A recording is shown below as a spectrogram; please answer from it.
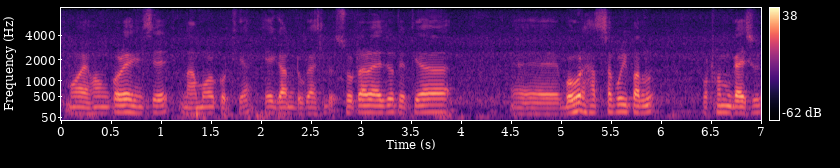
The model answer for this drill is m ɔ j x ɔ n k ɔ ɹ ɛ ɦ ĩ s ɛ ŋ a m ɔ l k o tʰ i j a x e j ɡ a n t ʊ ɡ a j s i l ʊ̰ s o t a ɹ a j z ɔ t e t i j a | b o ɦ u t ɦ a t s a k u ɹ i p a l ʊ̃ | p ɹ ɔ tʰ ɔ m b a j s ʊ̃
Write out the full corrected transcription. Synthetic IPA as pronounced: m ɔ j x ɔ ŋ k ɔ ɹ ɛ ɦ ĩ s ɛ n a m ɔ ɹ k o tʰ i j a x e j ɡ a n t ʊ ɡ a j s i l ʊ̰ s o t a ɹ a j z ɔ t e t i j a | b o ɦ u t ɦ a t s a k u ɹ i p a l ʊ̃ | p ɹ ɔ tʰ ɔ m ɡ a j s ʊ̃

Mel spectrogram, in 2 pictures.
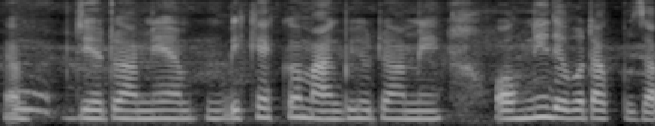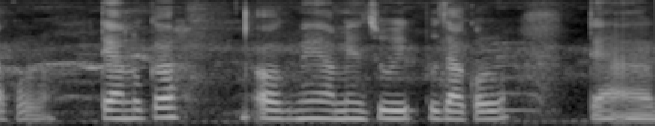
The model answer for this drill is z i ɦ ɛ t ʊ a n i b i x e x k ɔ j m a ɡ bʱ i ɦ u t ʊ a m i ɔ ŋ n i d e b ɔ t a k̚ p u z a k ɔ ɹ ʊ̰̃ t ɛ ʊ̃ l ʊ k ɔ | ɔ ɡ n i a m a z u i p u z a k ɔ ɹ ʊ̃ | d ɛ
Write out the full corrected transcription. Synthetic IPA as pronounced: z i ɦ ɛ t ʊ a m i b i x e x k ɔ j m a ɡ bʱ i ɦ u t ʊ a m i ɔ ɡ n i d e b ɔ t a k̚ p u z a k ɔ ɹ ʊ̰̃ t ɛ ʊ̃ l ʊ k ɔ | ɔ ɡ n i a m i z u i p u z a k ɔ ɹ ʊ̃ | t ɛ

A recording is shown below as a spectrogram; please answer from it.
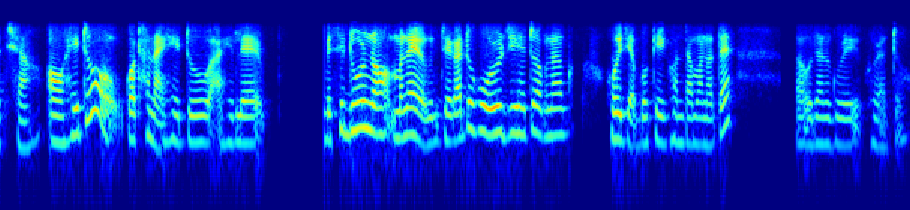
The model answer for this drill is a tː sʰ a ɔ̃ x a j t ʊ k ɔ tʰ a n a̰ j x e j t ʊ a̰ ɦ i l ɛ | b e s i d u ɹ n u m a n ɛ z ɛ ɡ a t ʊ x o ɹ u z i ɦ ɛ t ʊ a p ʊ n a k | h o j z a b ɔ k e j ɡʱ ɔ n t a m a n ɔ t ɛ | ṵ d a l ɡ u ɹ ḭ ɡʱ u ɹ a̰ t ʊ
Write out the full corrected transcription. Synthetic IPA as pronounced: a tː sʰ a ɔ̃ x e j t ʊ k ɔ tʰ a n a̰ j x e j t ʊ a̰ ɦ i l ɛ | b e s i d u ɹ n ɔ m a n ɛ z ɛ ɡ a t ʊ x o ɹ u z i ɦ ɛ t ʊ a p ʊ n a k | h o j z a b ɔ k e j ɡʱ ɔ n t a m a n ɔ t ɛ | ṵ d a l ɡ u ɹ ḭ ɡʱ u ɹ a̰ t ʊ

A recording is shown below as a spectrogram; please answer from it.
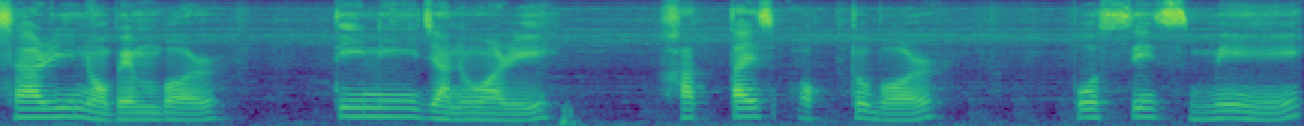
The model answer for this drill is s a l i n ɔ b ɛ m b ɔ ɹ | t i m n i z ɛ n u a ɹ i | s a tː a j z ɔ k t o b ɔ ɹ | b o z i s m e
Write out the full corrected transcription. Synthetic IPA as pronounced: s a ɹ i n ɔ b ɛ m b ɔ ɹ | t i n i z a n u a ɹ i | x a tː a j s ɔ k t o b ɔ ɹ | p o s i s m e

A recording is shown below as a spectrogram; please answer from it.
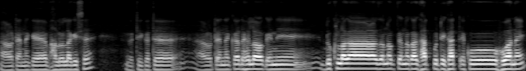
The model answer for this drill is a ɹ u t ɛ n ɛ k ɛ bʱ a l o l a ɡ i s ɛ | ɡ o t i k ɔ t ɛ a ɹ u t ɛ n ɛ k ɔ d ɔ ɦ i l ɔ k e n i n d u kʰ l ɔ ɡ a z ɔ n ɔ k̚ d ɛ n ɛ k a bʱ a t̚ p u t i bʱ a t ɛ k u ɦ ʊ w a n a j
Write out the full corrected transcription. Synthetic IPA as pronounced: a ɹ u t ɛ n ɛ k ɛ bʱ a l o l a ɡ i s ɛ | ɡ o t i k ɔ t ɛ a ɹ u t ɛ n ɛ k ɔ d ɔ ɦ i l ɔ k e n i d u kʰ l ɔ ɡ a z ɔ n ɔ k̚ t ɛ n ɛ k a ɡʱ a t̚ p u t i ɡʱ a t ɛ k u ɦ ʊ w a n a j

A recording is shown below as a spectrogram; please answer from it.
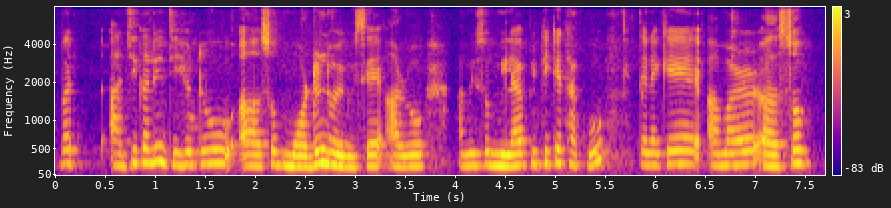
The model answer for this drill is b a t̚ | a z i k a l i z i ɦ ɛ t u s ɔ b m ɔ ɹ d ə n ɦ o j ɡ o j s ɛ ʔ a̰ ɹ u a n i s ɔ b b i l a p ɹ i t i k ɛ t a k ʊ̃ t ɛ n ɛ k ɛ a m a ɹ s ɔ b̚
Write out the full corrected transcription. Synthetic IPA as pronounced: b a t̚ | a z i k a l i z i ɦ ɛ t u s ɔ b m ɔ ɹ d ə n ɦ o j ɡ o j s ɛ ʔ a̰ ɹ u a m i s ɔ b m i l a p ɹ i t i k ɛ tʰ a k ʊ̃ t ɛ n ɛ k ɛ a m a ɹ s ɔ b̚

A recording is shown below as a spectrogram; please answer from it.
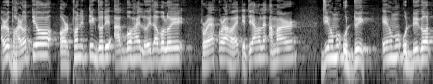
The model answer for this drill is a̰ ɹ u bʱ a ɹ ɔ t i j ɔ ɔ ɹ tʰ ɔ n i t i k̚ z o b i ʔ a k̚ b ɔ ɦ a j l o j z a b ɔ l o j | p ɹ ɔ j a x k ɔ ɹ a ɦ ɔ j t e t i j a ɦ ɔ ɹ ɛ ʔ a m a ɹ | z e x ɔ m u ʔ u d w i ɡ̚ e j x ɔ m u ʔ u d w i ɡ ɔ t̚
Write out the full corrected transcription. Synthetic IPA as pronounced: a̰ ɹ u bʱ a ɹ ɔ t i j ɔ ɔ ɹ tʰ ɔ n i t i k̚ z o d i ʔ a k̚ b ɔ ɦ a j l o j z a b ɔ l o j | p ɹ ɔ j a x k ɔ ɹ a ɦ ɔ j t e t i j a ɦ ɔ l ɛ ʔ a m a ɹ | z i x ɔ m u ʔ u d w i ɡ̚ e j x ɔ m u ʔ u d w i ɡ ɔ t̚

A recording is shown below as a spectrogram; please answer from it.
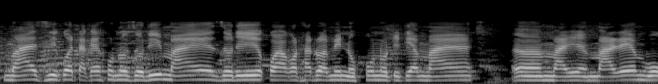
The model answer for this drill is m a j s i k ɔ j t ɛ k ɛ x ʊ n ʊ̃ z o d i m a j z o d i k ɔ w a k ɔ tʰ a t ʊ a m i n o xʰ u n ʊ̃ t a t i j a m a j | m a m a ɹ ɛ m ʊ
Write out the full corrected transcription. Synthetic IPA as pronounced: m a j z i k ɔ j t a k ɛ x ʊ n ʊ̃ z o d i m a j z o d i k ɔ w a k ɔ tʰ a t ʊ a m i n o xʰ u n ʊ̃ t e t i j a m a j | m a m a ɹ ɛ m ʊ

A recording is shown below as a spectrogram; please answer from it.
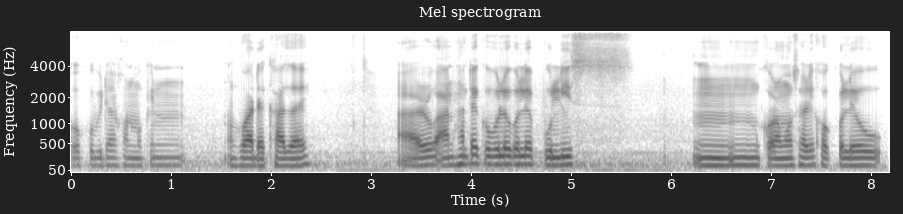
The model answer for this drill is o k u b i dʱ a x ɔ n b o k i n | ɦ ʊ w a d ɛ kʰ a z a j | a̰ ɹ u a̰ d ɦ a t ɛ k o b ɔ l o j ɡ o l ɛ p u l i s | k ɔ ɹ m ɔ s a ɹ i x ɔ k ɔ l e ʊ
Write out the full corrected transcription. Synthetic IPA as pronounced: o x u b i dʱ a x ɔ n m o k i n | ɦ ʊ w a d ɛ kʰ a z a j | a̰ ɹ u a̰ n ɦ a t ɛ k o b ɔ l o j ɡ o l ɛ p u l i s | k ɔ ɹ m ɔ s a ɹ i x ɔ k ɔ l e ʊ

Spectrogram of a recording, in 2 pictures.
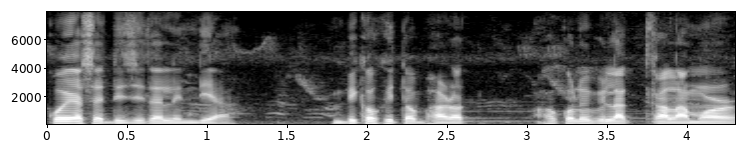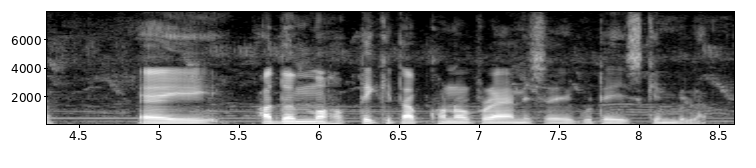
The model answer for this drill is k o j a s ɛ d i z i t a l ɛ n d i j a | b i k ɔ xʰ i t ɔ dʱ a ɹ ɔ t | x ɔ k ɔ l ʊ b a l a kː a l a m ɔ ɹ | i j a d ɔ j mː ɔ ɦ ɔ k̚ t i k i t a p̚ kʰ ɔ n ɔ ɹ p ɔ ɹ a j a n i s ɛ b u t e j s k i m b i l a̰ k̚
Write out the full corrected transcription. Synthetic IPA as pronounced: k o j a s ɛ d i z i t a l i n d i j a | b i k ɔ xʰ i t ɔ bʱ a ɹ ɔ t | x ɔ k ɔ l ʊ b i l a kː a l a m ɔ ɹ | e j a d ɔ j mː ɔ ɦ ɔ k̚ t i k i t a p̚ kʰ ɔ n ɔ ɹ p ɔ ɹ a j a n i s ɛ ɡ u t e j s k i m b i l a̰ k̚

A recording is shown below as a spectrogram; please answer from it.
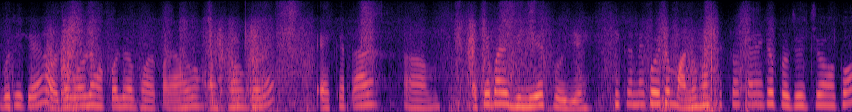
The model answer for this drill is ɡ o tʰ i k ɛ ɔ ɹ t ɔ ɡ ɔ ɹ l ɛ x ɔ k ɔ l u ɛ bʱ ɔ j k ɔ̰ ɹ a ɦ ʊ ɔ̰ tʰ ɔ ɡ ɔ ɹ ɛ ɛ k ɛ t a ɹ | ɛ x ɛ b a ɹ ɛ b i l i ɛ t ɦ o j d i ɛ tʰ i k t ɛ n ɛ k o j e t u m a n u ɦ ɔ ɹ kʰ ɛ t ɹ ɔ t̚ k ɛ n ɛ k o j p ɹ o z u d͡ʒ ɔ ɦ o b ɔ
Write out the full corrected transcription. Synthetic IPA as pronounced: ɡ o t i k ɛ ɔ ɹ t ɔ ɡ ɔ ɹ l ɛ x ɔ k ɔ l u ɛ bʱ ɔ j k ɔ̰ ɹ a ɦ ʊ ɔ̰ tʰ ɔ ɡ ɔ ɹ ɛ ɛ k ɛ t a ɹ | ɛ k ɛ b a ɹ ɛ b i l i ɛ t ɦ o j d i ɛ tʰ i k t ɛ n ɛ k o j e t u m a n u ɦ ɔ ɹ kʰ ɛ t ɹ ɔ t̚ k ɛ n ɛ k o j p ɹ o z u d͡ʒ ɔ ɦ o b ɔ

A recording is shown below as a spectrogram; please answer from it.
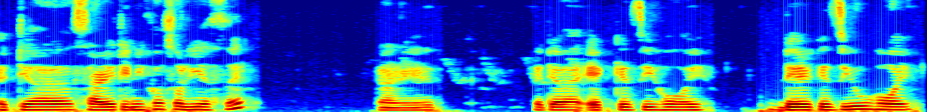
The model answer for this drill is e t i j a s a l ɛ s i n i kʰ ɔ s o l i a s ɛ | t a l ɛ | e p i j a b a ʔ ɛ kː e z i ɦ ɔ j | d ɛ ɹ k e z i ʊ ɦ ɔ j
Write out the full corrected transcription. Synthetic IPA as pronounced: e t i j a s a ɹ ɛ t i n i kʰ ɔ s o l i a s ɛ | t a ɹ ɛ | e t i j a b a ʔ ɛ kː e z i ɦ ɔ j | d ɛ ɹ k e z i ʊ ɦ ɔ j

